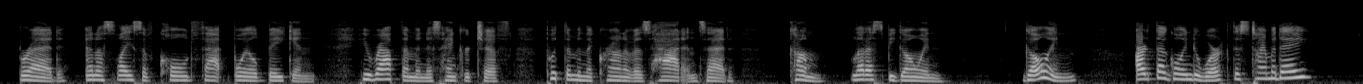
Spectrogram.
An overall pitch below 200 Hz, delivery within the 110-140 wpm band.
No: high, 190 Hz; average, 170 wpm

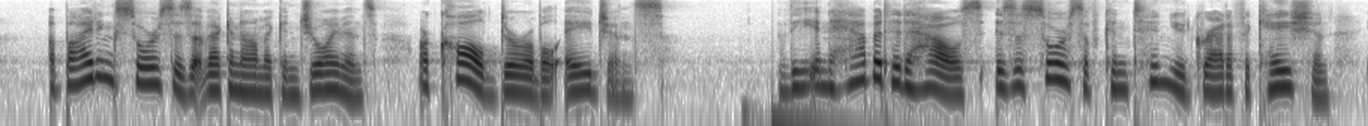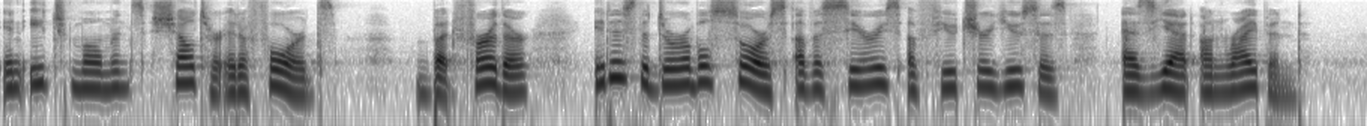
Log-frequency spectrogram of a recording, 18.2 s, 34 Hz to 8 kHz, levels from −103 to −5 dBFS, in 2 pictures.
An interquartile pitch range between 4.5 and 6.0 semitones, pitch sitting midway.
Yes: average, 5.1 semitones; medium, 180 Hz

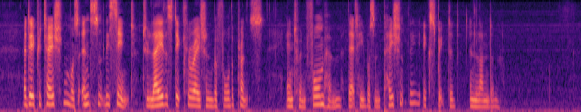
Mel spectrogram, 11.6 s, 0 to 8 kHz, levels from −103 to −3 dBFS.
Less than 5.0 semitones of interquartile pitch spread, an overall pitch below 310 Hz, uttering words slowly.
Yes: average, 4.2 semitones; high, 190 Hz; slow, 120 wpm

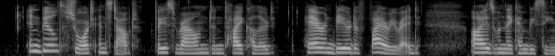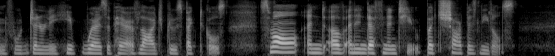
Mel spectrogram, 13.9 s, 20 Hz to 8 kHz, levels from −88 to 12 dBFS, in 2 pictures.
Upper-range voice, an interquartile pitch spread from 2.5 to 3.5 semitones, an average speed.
Yes: high, 205 Hz; average, 2.8 semitones; average, 175 wpm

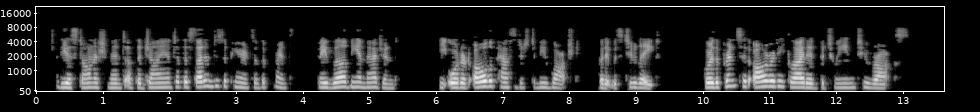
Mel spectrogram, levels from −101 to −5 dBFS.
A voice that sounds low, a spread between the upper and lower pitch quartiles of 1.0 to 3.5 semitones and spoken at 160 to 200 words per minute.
No: high, 215 Hz; narrow, 2.5 semitones; average, 165 wpm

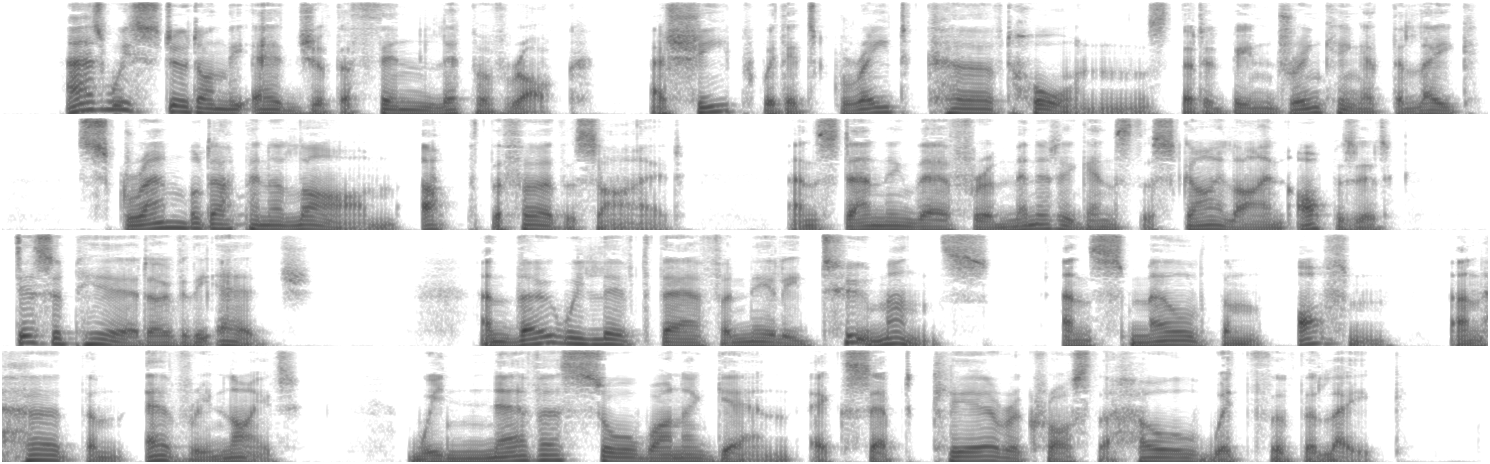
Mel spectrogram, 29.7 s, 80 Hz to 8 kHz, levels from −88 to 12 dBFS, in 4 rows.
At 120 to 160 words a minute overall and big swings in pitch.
Yes: average, 155 wpm; wide, 6.2 semitones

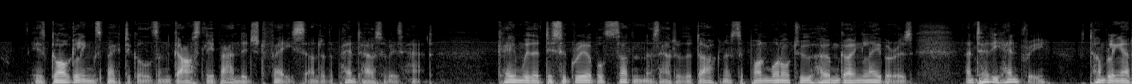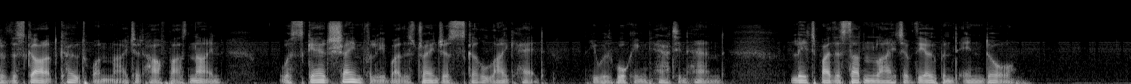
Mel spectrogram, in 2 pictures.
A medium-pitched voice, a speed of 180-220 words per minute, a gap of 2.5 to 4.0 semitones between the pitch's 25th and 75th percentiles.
No: very low, 85 Hz; average, 185 wpm; average, 3.3 semitones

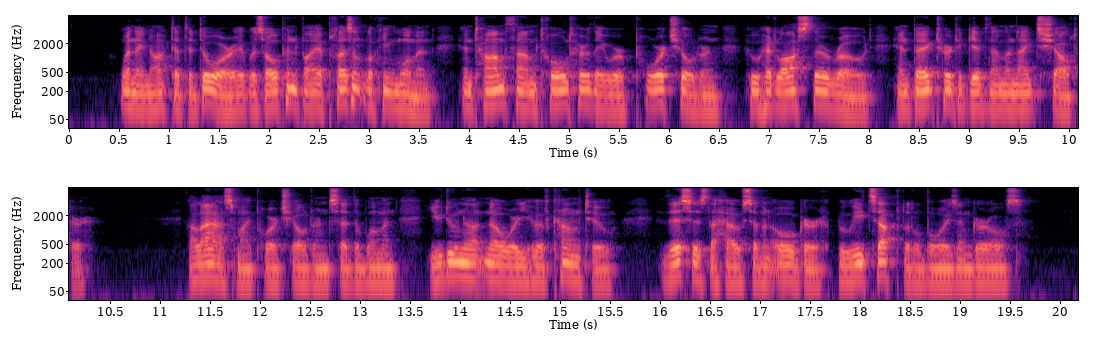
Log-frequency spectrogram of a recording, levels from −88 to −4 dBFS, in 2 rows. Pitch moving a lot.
No: average, 3.8 semitones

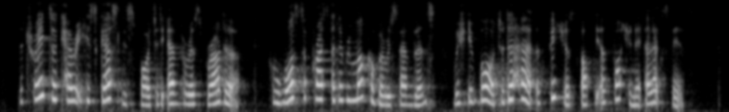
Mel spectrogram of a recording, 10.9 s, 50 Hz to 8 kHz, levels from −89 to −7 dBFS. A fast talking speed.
No: average, 160 wpm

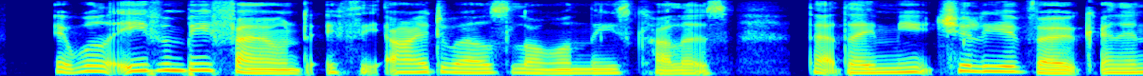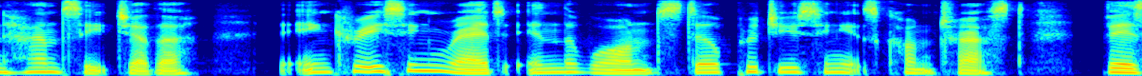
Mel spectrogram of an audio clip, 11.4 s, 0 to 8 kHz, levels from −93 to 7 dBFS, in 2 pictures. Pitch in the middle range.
Yes: medium, 160 Hz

